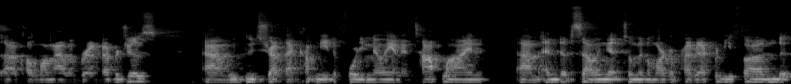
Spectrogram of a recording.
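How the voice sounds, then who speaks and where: A man in his thirties with an American accent, originally from South Africa, talking casually as a guest over a video call from his home office, with frequent fillers. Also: medium pitch. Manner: relaxed, many "uh" and "you know" fillers. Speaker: venture capital investor guest. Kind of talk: casual interview. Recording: echoey room on a video call.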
